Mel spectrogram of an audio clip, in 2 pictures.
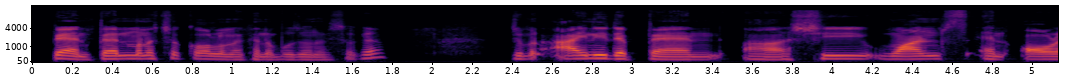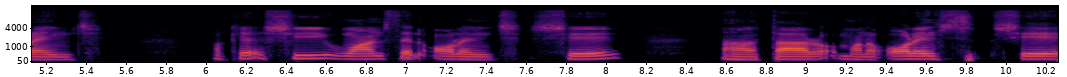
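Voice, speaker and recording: A man giving a casual English grammar lesson, reading examples slowly and explaining quickly, with many fillers and restarts. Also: a little high, a bit bright, clean tone, no room sound, studio quality. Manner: mixes Bengali and English, reads examples slowly then explains fast. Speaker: English teacher.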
